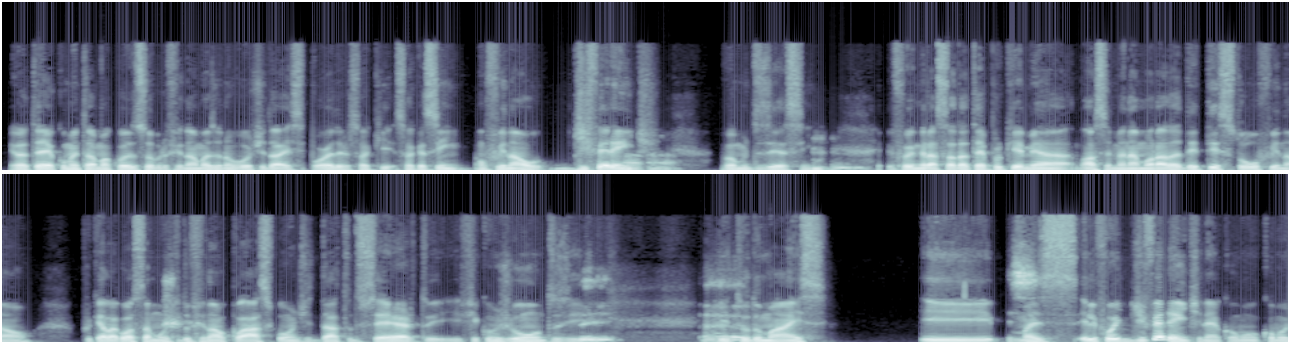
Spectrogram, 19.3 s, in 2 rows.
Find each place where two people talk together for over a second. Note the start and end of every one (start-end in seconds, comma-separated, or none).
none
